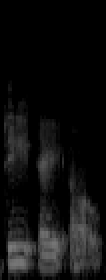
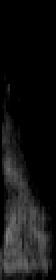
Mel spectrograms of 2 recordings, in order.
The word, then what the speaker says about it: Tao: Kathy, the word is Tao, but it's pronounced Dao. It's the Tao, like DOW, Tao.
